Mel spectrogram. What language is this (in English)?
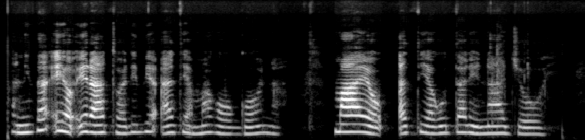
Kikuyu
